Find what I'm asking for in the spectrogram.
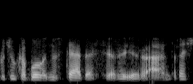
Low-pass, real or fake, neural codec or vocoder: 3.6 kHz; real; none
